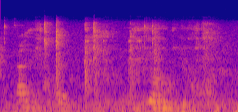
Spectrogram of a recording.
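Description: Light, irregular clicks and taps from a computer keyboard and mouse, several short clicks at uneven spacing.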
